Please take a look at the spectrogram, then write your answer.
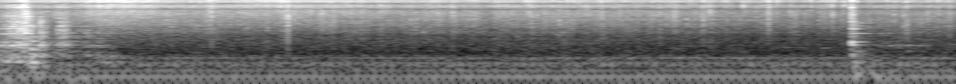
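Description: Italian buffalo sausage sizzles steadily on a Blackstone griddle, a close, continuous frying hiss with a brief scrape or clink near the end and no talking.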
